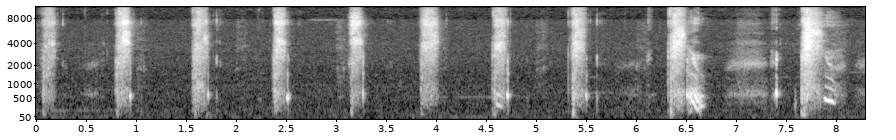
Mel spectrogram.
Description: My allergies are really acting up again... Sometimes they cause those crazy rapid sneezes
